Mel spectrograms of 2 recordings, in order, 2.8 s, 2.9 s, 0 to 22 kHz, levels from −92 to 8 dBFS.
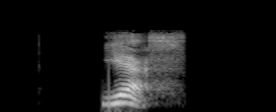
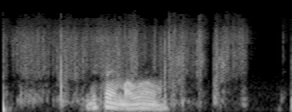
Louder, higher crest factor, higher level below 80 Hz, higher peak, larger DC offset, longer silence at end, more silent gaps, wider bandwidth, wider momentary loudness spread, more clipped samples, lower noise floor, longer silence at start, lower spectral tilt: first, -16 LUFS vs -20 LUFS; about the same, 20 dB vs 20 dB; second, -68 dBFS vs -44 dBFS; about the same, -2 dBFS vs 0 dBFS; neither; first, 0.95 s vs 0.45 s; neither; second, 8 kHz vs 12.5 kHz; first, 23 LU vs 20 LU; neither; first, under -90 dBFS vs -47 dBFS; first, 1 s vs 0.05 s; second, -3 dB/octave vs -6.5 dB/octave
